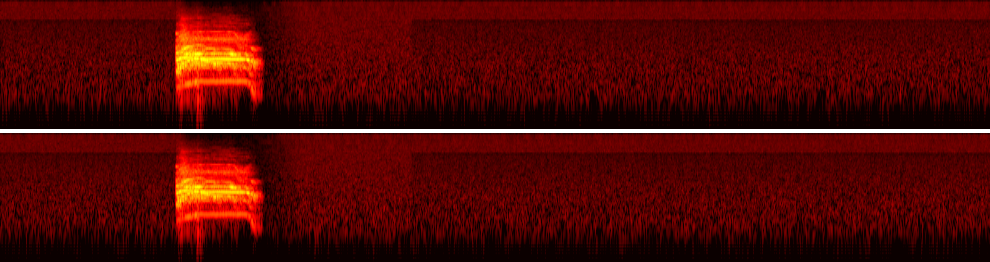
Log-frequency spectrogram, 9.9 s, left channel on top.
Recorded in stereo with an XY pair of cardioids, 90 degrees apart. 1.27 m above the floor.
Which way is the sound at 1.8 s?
25° left.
